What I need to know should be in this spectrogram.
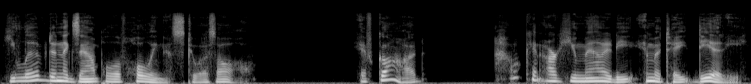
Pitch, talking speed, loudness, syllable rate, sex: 135 Hz, 135 wpm, -17 LUFS, 5.2 syllables/s, male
